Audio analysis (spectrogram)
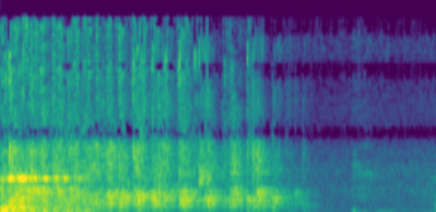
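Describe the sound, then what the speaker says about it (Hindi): An audience claps loudly at a stage gathering for Yuva Jagriti Kendra in Jharkhand, a dense wash of applause with some voices that thins out toward the end. "पूरा जोर से ताली बजाइए युवा जागृति केंद्र के लिए।"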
